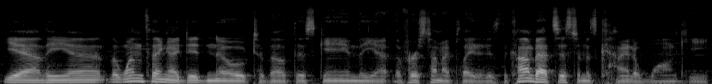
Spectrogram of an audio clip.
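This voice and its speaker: A man with a low voice talks casually while playing a video game. He comments as he goes, with music clearly heard behind him. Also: moderate pace, hardly any pauses, darkish tone. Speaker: gamer.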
